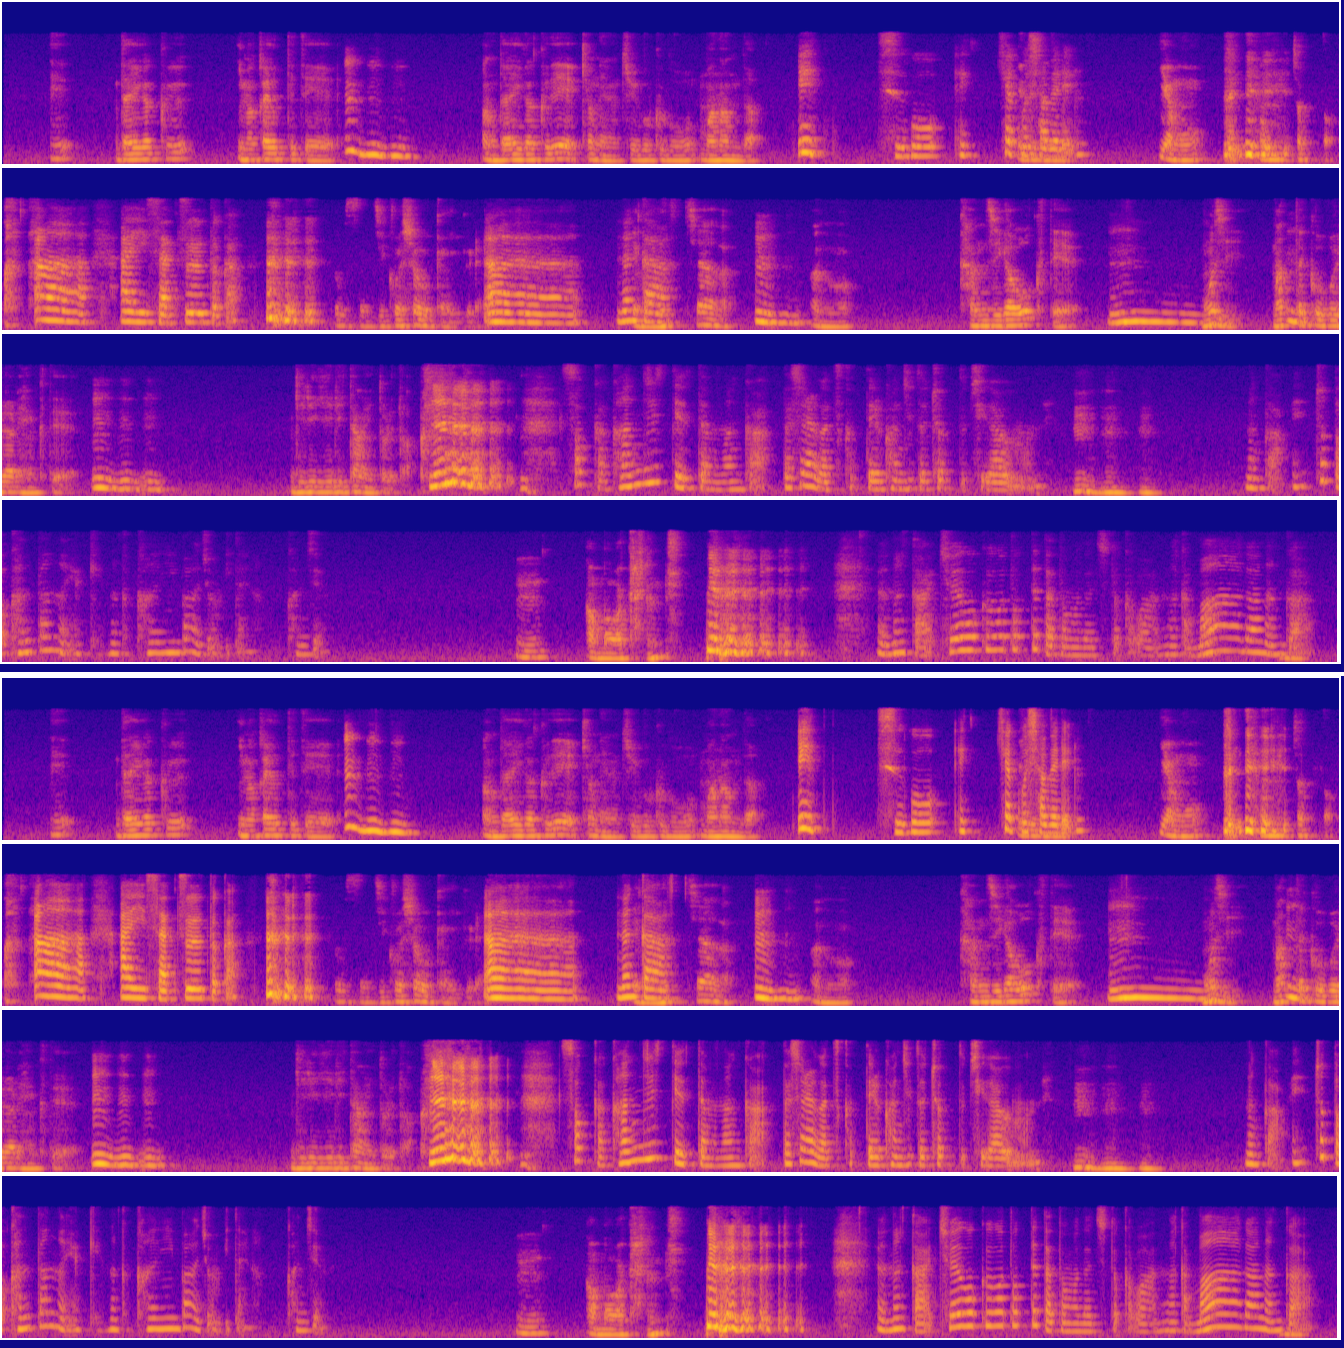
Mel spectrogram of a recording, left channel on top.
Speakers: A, on the left; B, on the right.
A: え、大学、今通ってて、
B: うんうんうん。
A: あの大学で去年中国語を学んだ。
B: え、すご。え、結構喋れる
A: え、でも、いや、もう、
B: <laughs>
A: ほんのちょっと。<laughs>
B: ああ、挨拶とか。<laughs>
A: そうですね、自己紹介ぐらい。
B: ああ、なんか、
A: でもうめっちゃ、
B: うん
A: あの、漢字が多くて、
B: うん。うーん。
A: 文字全く覚えられへんくて、
B: うん、うん、うん、うん。
A: ギリギリ単位取れた。
B: <laughs>
A: うん
B: そっか、漢字って言ってもなんか、私らが使ってる漢字とちょっと違うもんね。
A: うんうん。
B: なんか、え、ちょっと簡単なんやっけなんか簡易バージョンみたいな感じやん。
A: うん、あんまわからん。
B: <laughs> でもなんか中国語取ってた友達とかは、なんかまあがなんか
A: うん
